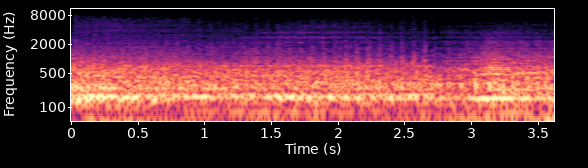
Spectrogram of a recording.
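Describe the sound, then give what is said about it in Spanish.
Loud, steady interior drone of a helicopter engine and rotors as it flies over a forest beside a river, a dense low rumble with a constant humming tone filling the whole stretch, no voices and no change in intensity. “Dentro del helicóptero.”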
